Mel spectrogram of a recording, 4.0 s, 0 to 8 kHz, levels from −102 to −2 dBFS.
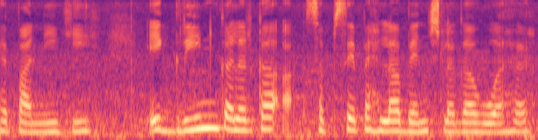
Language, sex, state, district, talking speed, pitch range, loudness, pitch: Hindi, female, Uttar Pradesh, Lucknow, 190 wpm, 195-230 Hz, -13 LUFS, 210 Hz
